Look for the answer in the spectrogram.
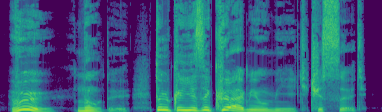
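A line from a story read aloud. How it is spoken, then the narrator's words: Grumbling. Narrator (Russian): проворчал Ури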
